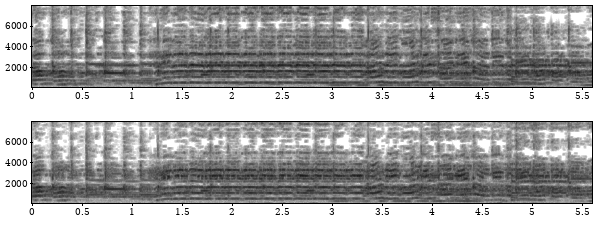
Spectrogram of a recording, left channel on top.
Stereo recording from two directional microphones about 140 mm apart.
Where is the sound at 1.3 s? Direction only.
50° left (ahead or behind).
